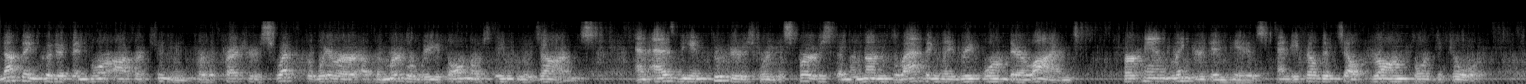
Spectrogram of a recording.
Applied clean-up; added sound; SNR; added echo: neural separator model SepFormer DNS4.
